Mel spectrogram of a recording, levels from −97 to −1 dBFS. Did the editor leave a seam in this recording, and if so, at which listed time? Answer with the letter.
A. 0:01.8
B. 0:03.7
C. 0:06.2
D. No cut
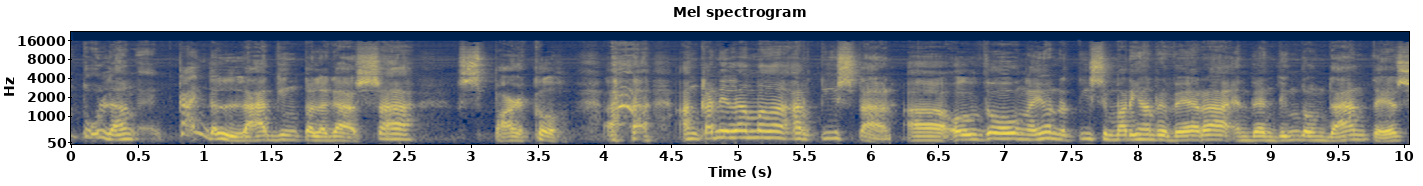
D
